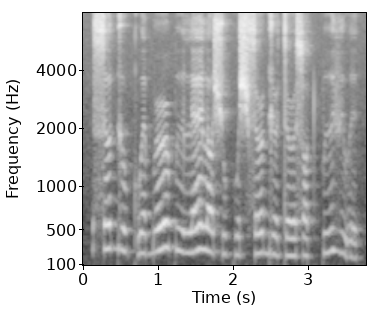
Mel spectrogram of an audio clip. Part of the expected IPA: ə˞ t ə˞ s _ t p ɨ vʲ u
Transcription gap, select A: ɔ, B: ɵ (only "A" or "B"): A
